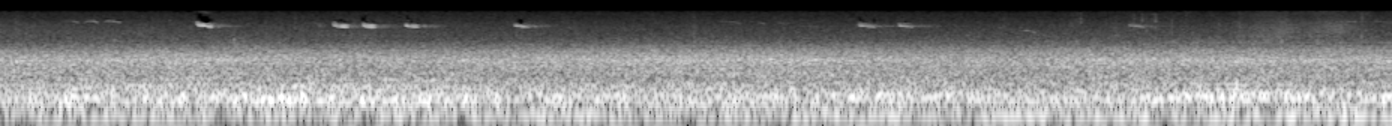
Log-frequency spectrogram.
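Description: A small bird gives short, high chirps about ten times, singly and in quick pairs and threes, over a faint, steady low rumble.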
